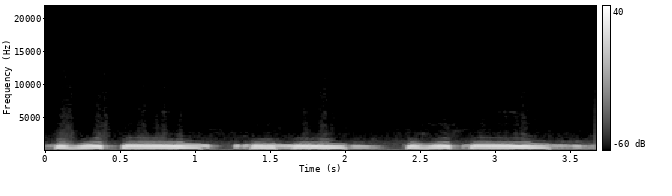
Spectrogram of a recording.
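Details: Spotted dove cooing in the thúc gù style, a full patterned song meant to provoke wild doves into answering: three paired, mellow, throaty coo phrases with short pauses between, clean and close with no other sounds.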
